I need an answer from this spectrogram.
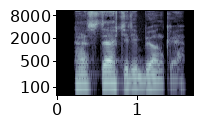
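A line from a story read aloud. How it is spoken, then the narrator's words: Said through gritted teeth. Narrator (Russian): процедил Геральт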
